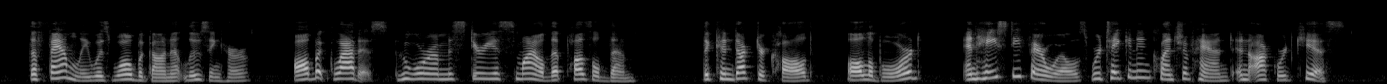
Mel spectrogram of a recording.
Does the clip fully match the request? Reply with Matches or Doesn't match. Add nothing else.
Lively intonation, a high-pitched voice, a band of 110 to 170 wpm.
Matches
